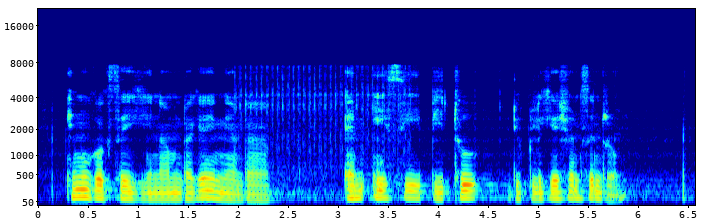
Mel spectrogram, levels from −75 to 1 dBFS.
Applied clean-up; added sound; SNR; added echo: none; Tools; 20 dB; reverberation time 0.4 s.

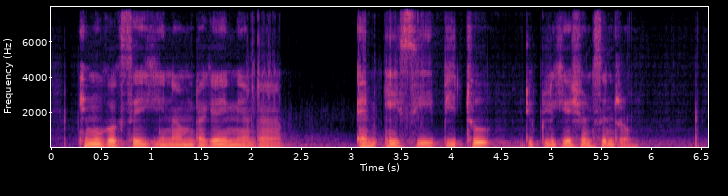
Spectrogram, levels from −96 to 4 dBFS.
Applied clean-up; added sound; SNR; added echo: neural separator model SepFormer DNS4.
